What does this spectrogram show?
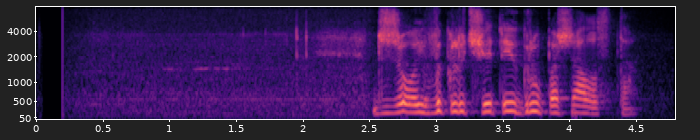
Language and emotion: Russian, angry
